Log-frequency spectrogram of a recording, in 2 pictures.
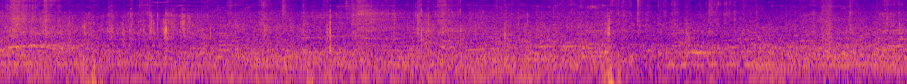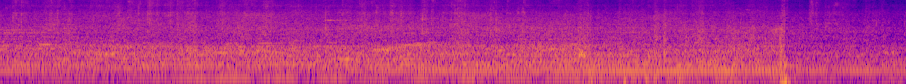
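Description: Refrigerated display cases hum steadily.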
